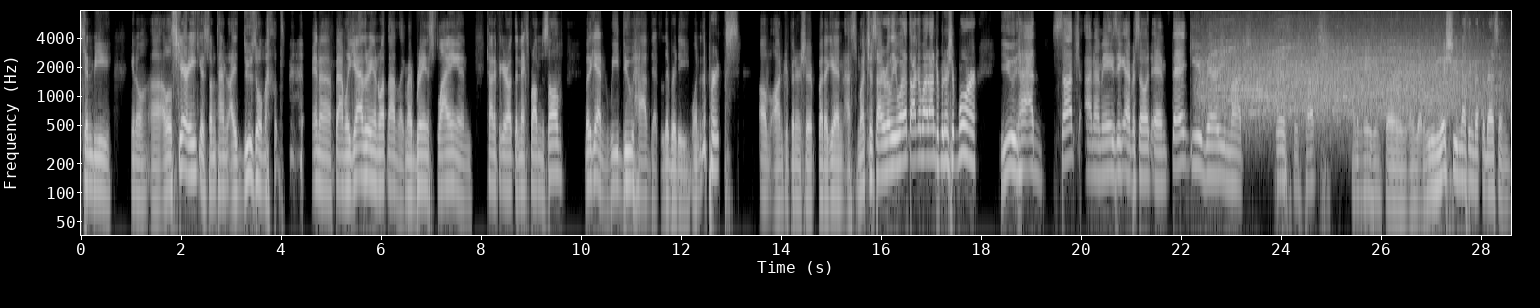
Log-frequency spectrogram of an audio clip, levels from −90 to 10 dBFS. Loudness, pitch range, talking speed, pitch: -17 LUFS, 105-160 Hz, 180 wpm, 125 Hz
